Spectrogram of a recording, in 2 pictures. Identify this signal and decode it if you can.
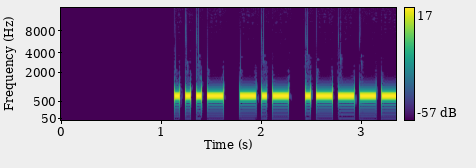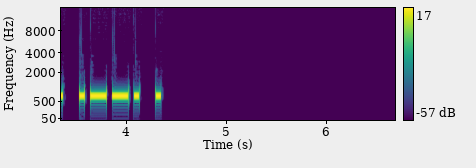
Morse code, heard as a keyed tone, about 22 wpm, 700 Hz. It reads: VK1PE
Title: DXCC-100 Call Signs - 5 Characters - Repeated 3x - 22wpm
